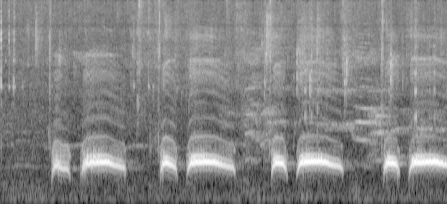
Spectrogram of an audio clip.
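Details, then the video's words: Spotted dove cooing, used to excite male doves so they fire up fast during trapping; four low mellow phrases, each a short note then a longer level coo, repeated about every second. "Tiếng Chim Cu Gáy Gù Kích Bổi Mau Lên Lửa"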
